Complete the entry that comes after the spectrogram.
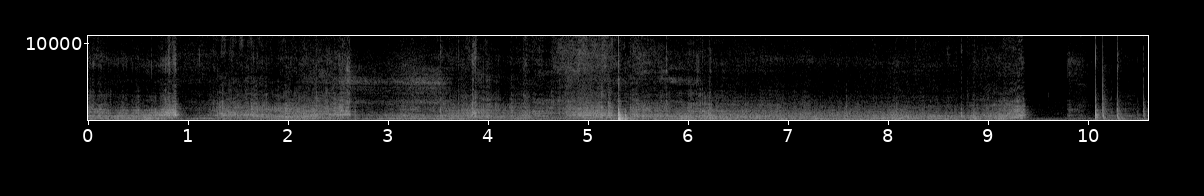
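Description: Long stiletto nails scratch and tap across the lid of a long, flat, printed Diamond Art Club cardboard box lying hollow on a table. A steady, dry rasping scrape with a hollow low-mid body runs in long strokes with brief pauses, broken by a sharp tap midway. A few quick, light taps close the clip after a near-silent gap.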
